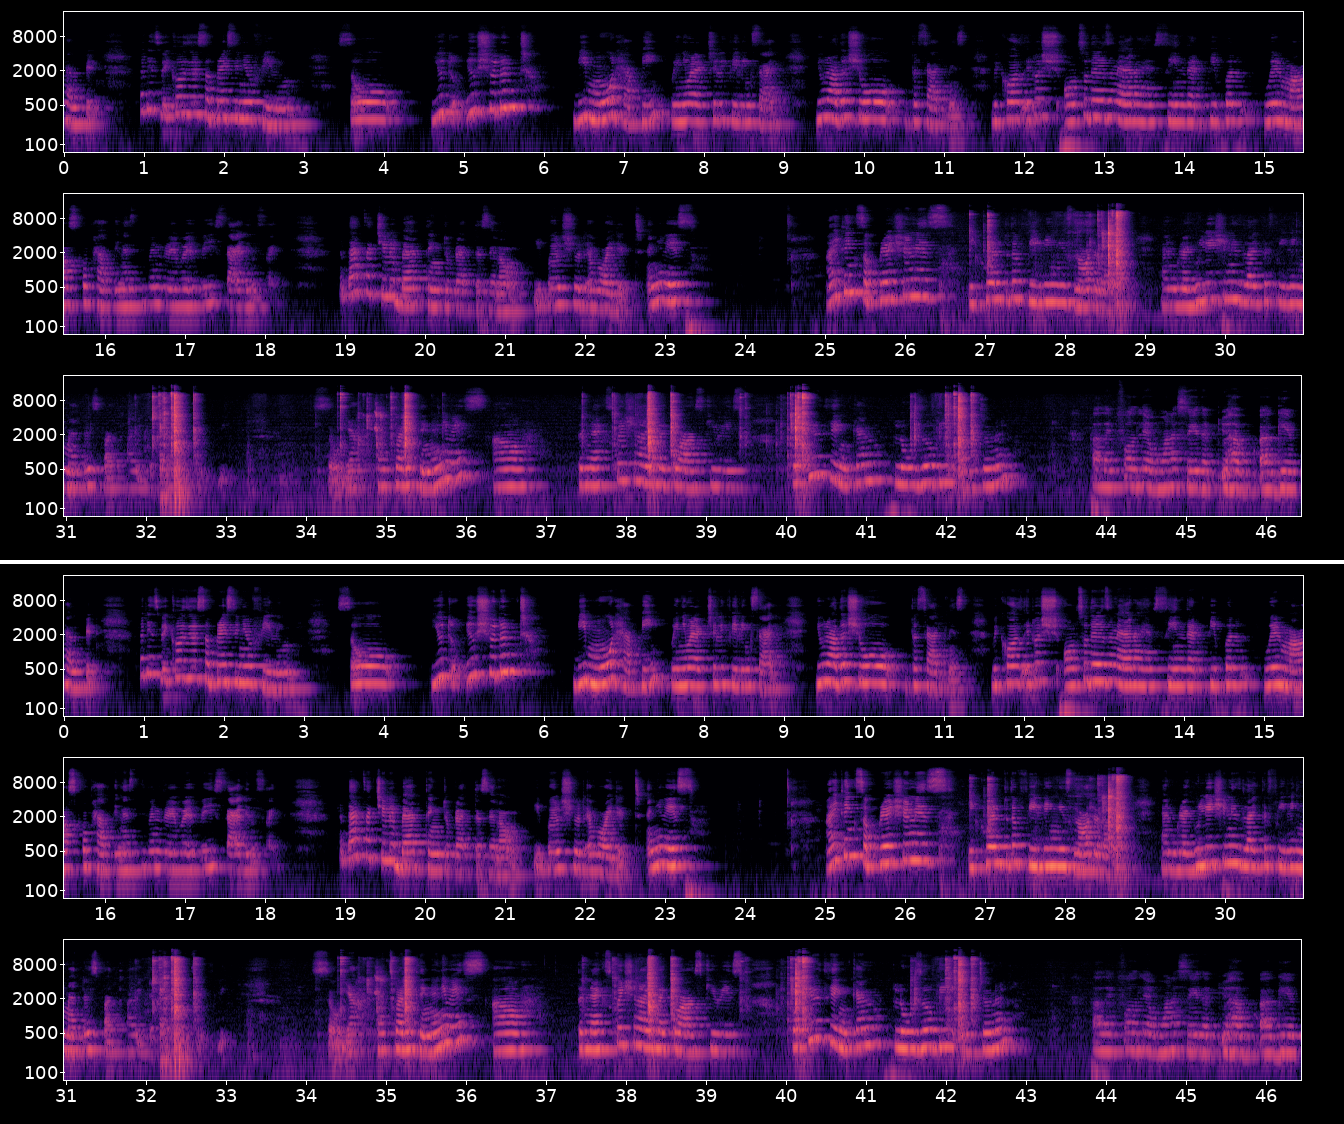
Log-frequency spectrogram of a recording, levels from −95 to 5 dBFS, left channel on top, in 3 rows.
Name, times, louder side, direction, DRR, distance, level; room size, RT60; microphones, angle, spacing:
voice 1, 0.0-3.2 3.6-4.2 4.6-6.0 6.4-18.1 18.4-18.7 18.9-23.4 24.6-33.0 33.4-33.5 34.1-37.0 37.4-42.9, right 4 dB, 60° right, 0.6 m, -40 dB
sound 1, 25.9-26.2 26.8-28.9 30.9-31.0 31.3-31.4 31.9-32.7 33.3-33.4 34.1-35.7 37.4-38.7 39.4-40.3 41.6-42.4 43.3-43.4, left 3 dB, 20° left, 0.9 m, -34 dB
voice 2, 43.8-46.4, left 2 dB, 60° left, 0.6 m, -43 dB
5.2 x 2.8 x 3.0 m
head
